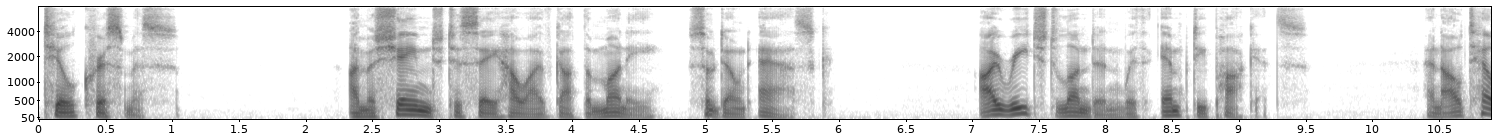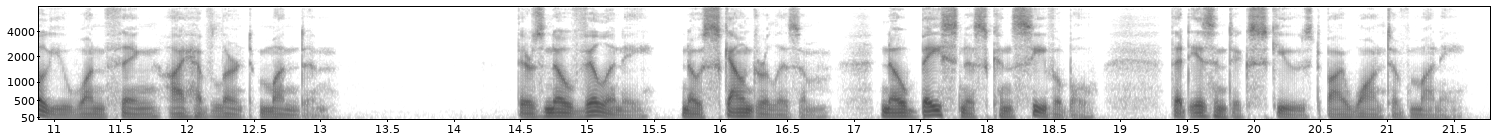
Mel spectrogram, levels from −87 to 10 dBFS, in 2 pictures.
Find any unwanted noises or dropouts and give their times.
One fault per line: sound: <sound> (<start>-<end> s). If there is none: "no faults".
no faults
